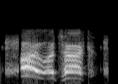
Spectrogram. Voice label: I attack, male

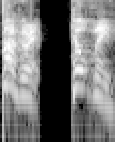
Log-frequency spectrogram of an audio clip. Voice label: Help, male, voice commands; svencoop

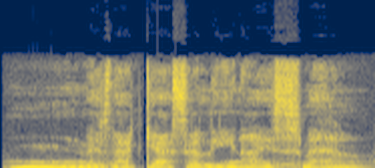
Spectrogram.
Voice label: Chat; svencoop; voice commands

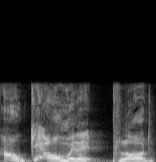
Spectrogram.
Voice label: Taunt, male; svencoop

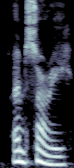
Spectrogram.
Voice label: sorry, voice commands; svencoop; Alice

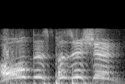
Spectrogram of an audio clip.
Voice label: voice hold; firearms; radio

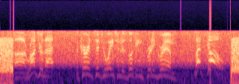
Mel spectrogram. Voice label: radio message; svencoop; sc toysoldiers

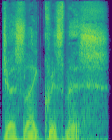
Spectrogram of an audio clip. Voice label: cheer; svencoop; voice commands; Duke

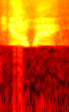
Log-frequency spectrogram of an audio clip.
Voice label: chitchat; svencoop

